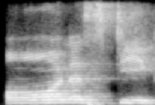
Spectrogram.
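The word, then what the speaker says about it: honesty: है अच्छा ठीक है यहां पर साइलेंट है ठीक है इसको हम ऑनेस्टी कहेंगे क्या कहेंगे हम उसको हा ओ एन ए एस टी ऑनेस्टी ठीक है ऑनेस्टी यानी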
